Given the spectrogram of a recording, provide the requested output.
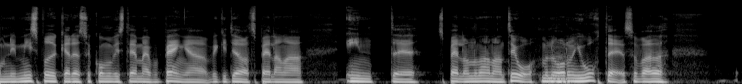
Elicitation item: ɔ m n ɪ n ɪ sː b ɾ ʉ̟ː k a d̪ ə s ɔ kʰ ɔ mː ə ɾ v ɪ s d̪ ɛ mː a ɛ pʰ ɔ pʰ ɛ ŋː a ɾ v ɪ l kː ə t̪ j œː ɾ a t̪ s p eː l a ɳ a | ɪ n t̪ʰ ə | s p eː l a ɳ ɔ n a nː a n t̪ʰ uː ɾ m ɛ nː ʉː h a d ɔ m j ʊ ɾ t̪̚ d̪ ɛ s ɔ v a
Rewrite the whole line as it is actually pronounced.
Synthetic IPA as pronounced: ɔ m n ɪ m ɪ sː b ɾ ʉ̟ː k a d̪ ə s ɔ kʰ ɔ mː ə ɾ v ɪ s t̪ ɛ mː a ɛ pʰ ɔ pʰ ɛ ŋː a ɾ v ɪ l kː ə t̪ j œː ɾ a t̪ s p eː l a ɳ a | ɪ n t̪ ə | s p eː l a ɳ ɔ n a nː a n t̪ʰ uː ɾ m ɛ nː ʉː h a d ɔ m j ʊ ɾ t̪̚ d̪ ɛ s ɔ v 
